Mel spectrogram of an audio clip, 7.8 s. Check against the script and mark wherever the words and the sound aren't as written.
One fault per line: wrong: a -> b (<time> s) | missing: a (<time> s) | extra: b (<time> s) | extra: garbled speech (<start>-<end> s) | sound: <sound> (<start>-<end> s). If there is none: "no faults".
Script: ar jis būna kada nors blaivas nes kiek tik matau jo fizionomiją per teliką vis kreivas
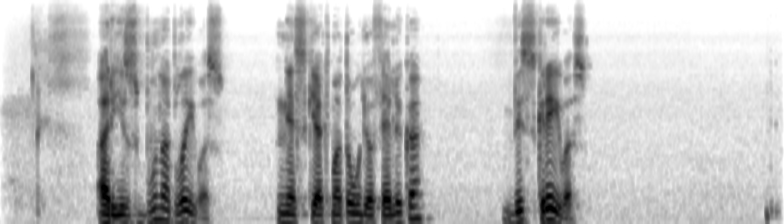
missing: kada nors (1.7 s)
missing: tik (3.4 s)
missing: fizionomiją per (3.8 s)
